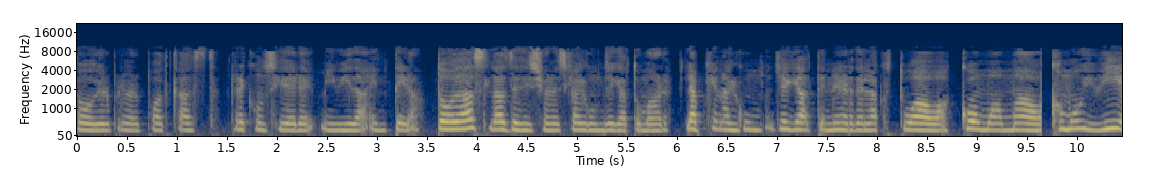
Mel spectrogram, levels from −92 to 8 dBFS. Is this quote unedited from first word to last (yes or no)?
no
